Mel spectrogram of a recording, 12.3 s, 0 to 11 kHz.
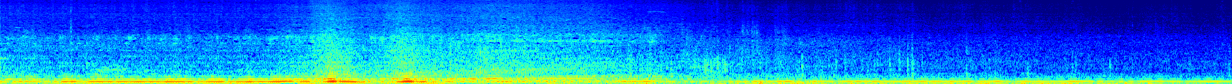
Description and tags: Pickup Ford 62 DriveAway
1962 Ford Pickup Truck drive away on dirt and gravel road.
exterior, dirt, pickup, road, truck, off, driving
